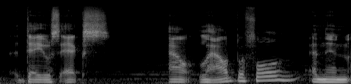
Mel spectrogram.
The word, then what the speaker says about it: Deus Ex: being assassinated today when will I play the juice X Series I'll say I should read I should say it correctly Deus Ex series um it was actually in the poll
